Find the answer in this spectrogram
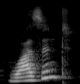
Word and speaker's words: wasn't: Because if you are trying to say, I wasn't watching, but you don't say the ending t, then it'll sound like I was watching.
